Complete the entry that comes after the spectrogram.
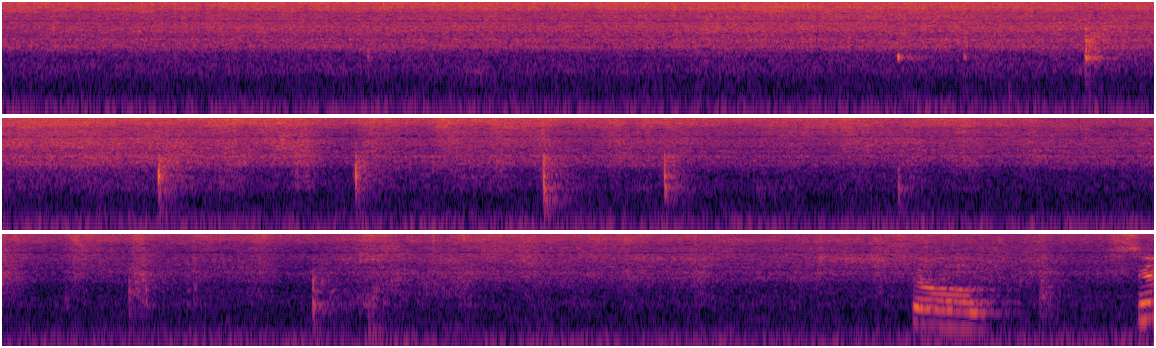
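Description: Tomato paste sizzles in a pan with ground lamb, a steady close frying hiss punctuated by scattered clicks and scrapes of stirring, with no voices.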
